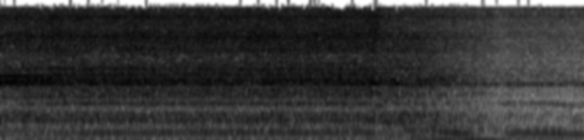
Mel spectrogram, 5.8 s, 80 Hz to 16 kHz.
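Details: 2020 Can-Am X3 Turbo RR held at about 5,000 rpm in neutral, sound meter behind driver's head (~74 dB reading): harsh buzzing rattle over the drone, fading as revs drop; noise thought to come from the clutching, unconfirmed.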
